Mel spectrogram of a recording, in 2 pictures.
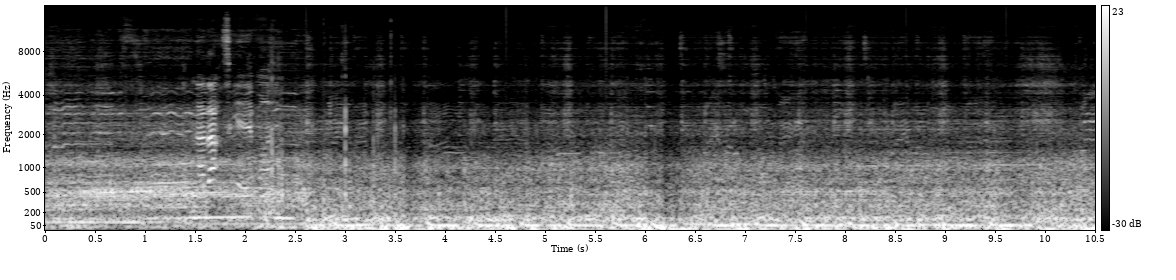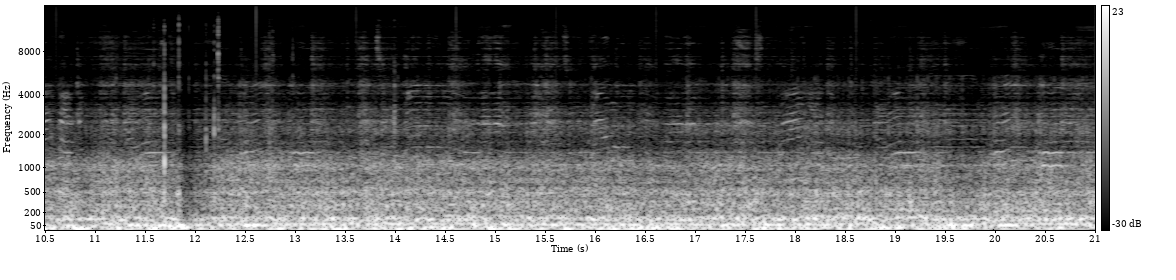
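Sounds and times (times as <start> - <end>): car engine and tyre rumble: 0.0 - 21.0.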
